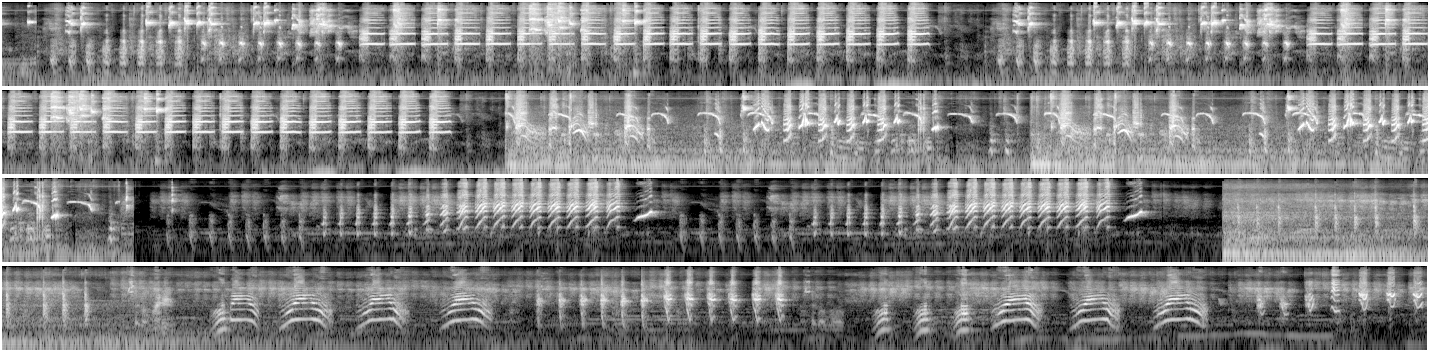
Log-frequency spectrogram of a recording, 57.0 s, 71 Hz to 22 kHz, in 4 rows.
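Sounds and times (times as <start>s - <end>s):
bird chattering song: 0.0s - 57.0s
myna calling: 0.1s - 29.9s, 40.8s - 56.2s
bird upward whistle: 3.6s - 9.4s, 13.1s - 29.5s.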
